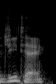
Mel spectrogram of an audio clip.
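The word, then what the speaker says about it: Jitte: I don't think it's one syllable. It's actually Jite. With an accent on the A.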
